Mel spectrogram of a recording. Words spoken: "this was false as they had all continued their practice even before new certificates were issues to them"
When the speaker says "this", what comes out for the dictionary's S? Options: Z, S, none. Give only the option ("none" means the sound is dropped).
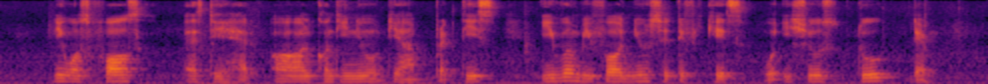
none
